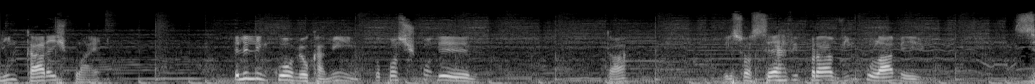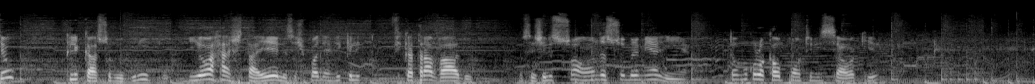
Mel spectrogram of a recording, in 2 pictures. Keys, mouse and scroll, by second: 1.0 click, 5.3 click, 10.8 click, 12.6-16.3 drag, 16.5-19.0 drag, 20.6 click.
